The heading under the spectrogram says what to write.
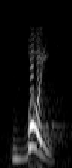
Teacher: Vamos observar que nós temos aqui um O, fonema vogal, ou seja, pronunciado com maior intensidade, e o I, poderemos dizer que é um fonema semivogal pronunciado com menor intensidade.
